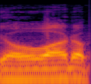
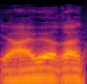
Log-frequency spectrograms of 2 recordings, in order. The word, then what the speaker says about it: 야훼: 사실은 한글 성경에도 얼마 전까지만 해도 야훼가 아닌 여호와로 표기가 되고 저희 교단에서는 여호와보다는 야훼가 더 옳은 발음이라고 생각하여 야훼로 바꾸어 표기하고 읽게 된 것입니다.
